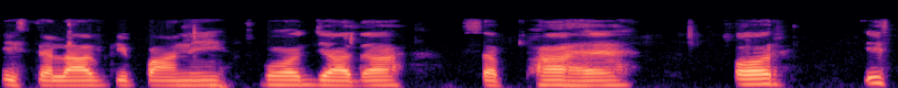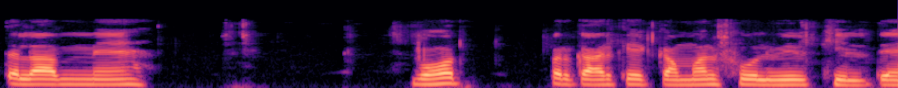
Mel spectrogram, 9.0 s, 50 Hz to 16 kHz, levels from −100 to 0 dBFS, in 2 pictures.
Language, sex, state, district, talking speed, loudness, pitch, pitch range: Hindi, male, Bihar, Lakhisarai, 135 wpm, -21 LUFS, 155 Hz, 145-170 Hz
